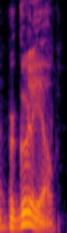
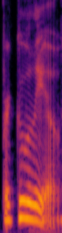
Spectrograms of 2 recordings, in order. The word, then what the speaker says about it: Briguglio: I would call it uh, Briguglio. – Briguglio, yes.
